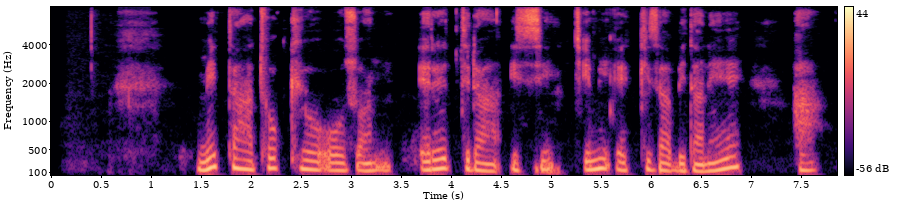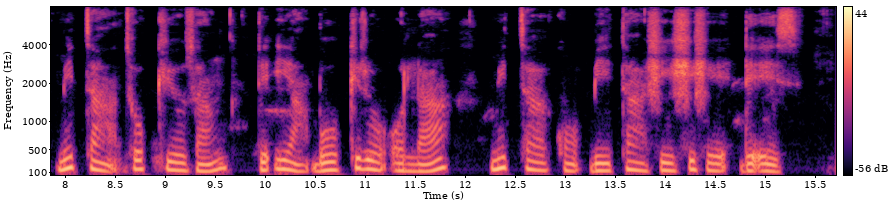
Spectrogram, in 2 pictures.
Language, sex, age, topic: Gamo, male, 25-35, agriculture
